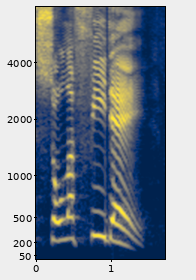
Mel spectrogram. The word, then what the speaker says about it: sola fide: Today we're looking at sola fide, is how you pronounce it.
